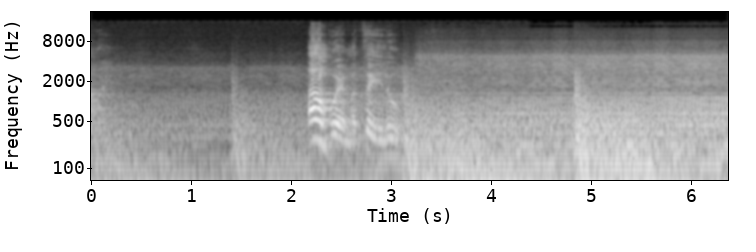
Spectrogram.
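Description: A man groans in pain close by.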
